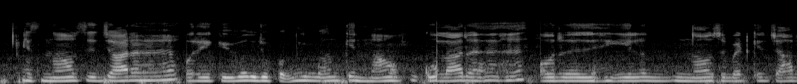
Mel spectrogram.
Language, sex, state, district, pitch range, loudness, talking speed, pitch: Hindi, male, Uttar Pradesh, Deoria, 160-175 Hz, -23 LUFS, 195 wpm, 165 Hz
